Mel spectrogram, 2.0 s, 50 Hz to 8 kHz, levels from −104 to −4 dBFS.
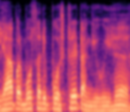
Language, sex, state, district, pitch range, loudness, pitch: Hindi, male, Jharkhand, Palamu, 120-145 Hz, -17 LUFS, 135 Hz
